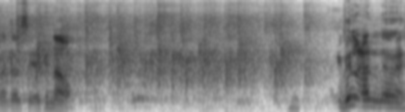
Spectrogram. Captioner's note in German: Beifall bei der CDU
